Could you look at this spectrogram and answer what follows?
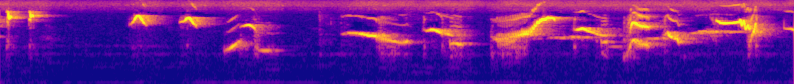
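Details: Oriental magpie-robin (kacer) in fighting mode, singing constantly with a song full of borrowed phrases, meant to provoke rivals. Sharp whistled and slurred notes jump between pitches after a short opening pause, over a steady high hiss.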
